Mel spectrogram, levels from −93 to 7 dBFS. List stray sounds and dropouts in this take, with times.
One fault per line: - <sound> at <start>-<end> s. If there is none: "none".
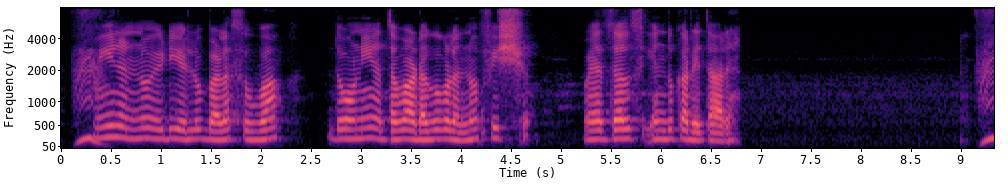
none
